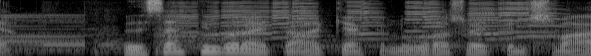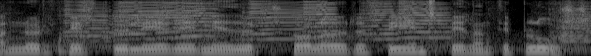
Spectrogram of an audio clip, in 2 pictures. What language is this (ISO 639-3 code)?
isl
